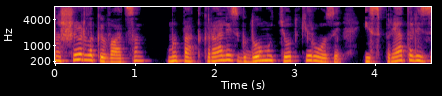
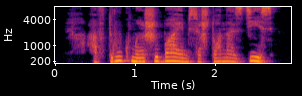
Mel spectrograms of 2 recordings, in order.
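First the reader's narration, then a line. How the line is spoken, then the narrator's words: Whisper. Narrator (Russian): прошептала Яшка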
